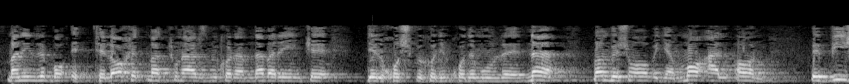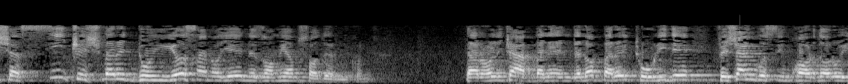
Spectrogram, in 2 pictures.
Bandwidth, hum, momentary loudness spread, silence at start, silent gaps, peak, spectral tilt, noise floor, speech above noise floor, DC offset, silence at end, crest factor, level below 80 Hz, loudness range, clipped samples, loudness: 6.6 kHz; none; 6 LU; 0.1 s; none; 0 dBFS; -5 dB/octave; -48 dBFS; 35 dB; under 0.1%; 0 s; 12 dB; -54 dBFS; 3 LU; under 0.1%; -13 LUFS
